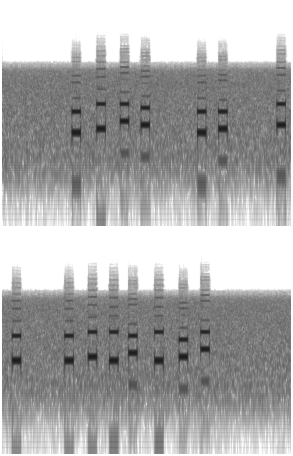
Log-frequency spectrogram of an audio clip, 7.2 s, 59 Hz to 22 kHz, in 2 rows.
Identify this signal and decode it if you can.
DTMF, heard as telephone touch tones, dialled by hand, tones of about 110 ms. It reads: 16#8 14 92 263834#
